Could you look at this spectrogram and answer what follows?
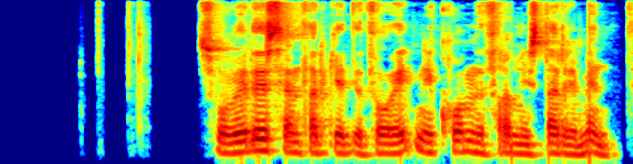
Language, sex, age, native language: Icelandic, male, 40-49, Icelandic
